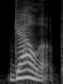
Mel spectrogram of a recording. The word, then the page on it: gallop: ɡǽləp; ギャロプ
